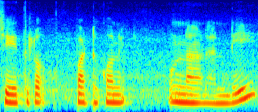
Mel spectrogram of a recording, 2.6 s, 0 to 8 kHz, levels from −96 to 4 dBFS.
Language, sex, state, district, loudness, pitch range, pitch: Telugu, female, Andhra Pradesh, Annamaya, -19 LUFS, 170-185 Hz, 175 Hz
